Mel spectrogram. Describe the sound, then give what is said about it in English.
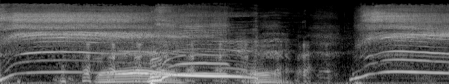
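A voice imitates a truck stuck in mud, making loud whining engine-rev sounds that rise and fall in pitch, with a brief pause before a final straining burst. “then I hear the sound of a truck stuck in mud.”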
